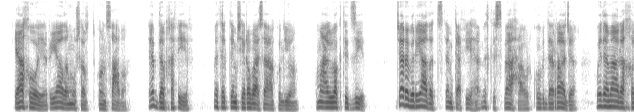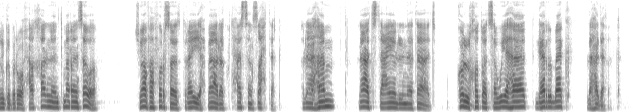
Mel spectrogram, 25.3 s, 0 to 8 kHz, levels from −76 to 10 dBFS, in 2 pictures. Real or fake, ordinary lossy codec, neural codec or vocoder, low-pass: real; none; none; none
